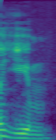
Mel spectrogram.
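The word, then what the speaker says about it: ים: Yim, Yud yang kayak tanda petik ketemu mem sofit yang kayak roti tawar. Dibacanya apa? Yim.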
